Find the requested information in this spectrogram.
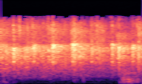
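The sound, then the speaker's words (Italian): Council members at a municipal council meeting in Italy break into applause. Dense, steady clapping runs for about two seconds at moderate loudness. “I consiglieri scatenati negli applausi questa sera.”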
